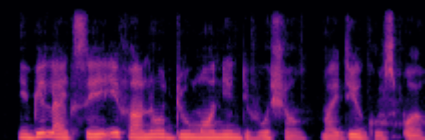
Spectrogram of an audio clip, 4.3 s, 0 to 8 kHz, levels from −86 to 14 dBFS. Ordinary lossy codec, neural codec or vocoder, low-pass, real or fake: none; codec, 24 kHz, 6 kbps, HILCodec; 7.2 kHz; fake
